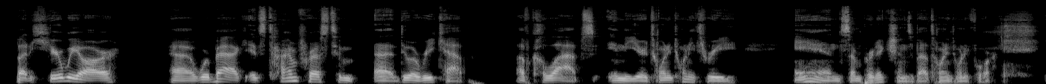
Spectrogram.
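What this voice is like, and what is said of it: Sick, rough-sounding voice. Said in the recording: “the condition that my voice is in right now. ... You sound awful. ... That you're sick again. ... my voice sounds terrible”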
